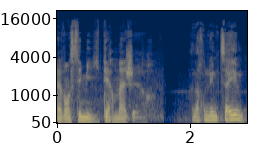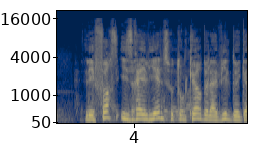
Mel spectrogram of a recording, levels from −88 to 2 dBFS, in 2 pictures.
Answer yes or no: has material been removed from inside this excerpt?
no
